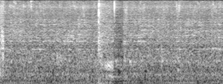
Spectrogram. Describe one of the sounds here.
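A metal lid clanks down onto a pot.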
